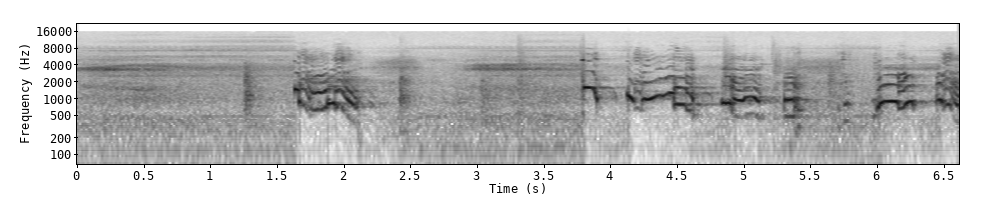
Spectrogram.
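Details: A female pet dog cries over a big rock she found in the yard. Her whimpers bend up and down, coming in quick bursts that grow more frequent toward the end, over a faint steady hum.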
